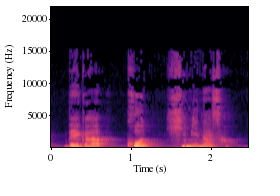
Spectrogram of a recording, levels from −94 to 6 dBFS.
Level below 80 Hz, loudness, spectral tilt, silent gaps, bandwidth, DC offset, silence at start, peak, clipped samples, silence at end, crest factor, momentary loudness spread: -52 dBFS; -23 LUFS; -6.5 dB/octave; none; 15.5 kHz; under 0.1%; 0.15 s; -6 dBFS; under 0.1%; 0.2 s; 18 dB; 15 LU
